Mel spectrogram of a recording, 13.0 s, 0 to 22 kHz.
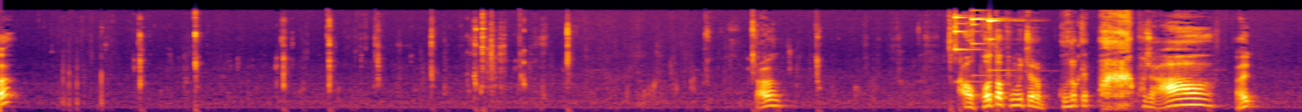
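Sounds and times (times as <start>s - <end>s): mouth chewing wet smacks: 0.6s - 8.9s.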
